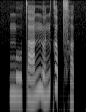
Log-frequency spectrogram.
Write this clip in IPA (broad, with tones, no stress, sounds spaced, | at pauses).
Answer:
m uː˨ t̪ aː˨˥ n n̪ ɵ˨˥ n k ɐ˥ p̚ t͡sʰ ɐ˨˥ k̚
